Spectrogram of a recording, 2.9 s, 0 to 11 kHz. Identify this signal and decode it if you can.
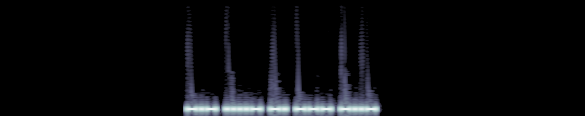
Morse code, heard as a keyed tone, about 79 wpm, 700 Hz. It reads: K4NOX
